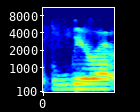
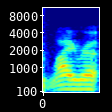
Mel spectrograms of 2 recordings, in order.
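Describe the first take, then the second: First: First syllable of "Lyra" like the start of "lyrical"; "Lyra" rhyming roughly with "mirror"; Lyra as LEER-uh. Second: First syllable of "Lyra" like "lie"; "Lyra" pronounced LIE-ruh. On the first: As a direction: say "Lyra" with a short ee sound, LEER-uh. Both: Shown as a demonstration. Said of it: "not sure which way to pronounce it".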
